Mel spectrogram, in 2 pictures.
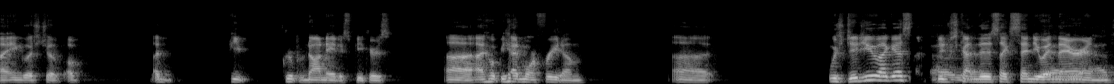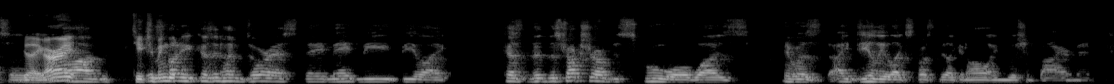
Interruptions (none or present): present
